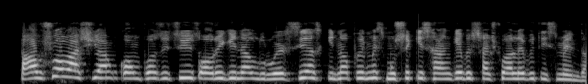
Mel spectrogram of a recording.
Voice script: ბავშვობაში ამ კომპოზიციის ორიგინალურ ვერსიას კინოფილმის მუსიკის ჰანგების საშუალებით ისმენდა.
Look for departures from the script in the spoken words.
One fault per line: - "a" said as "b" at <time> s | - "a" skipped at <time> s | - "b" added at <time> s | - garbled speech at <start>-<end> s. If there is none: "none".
none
